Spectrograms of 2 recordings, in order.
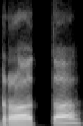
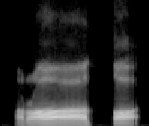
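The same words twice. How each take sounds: First: The r syllable sounds lighter, not fully heavy. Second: The r syllable sounds fully heavy and thick. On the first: The speaker calls it wrong. "Jangan roto" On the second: The speaker calls it right. "tebal sempurna"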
